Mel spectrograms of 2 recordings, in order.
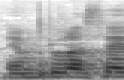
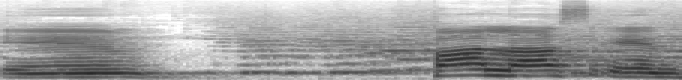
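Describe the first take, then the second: First: The three words are said quickly as one unit. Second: The three words are said with separating pauses. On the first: The sum is grouped as in brackets. The speaker calls it right. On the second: The sum is not grouped in brackets. The speaker calls it wrong.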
